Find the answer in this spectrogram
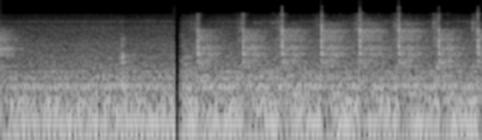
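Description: Kitchen knife chopping vegetables on a wooden cutting board in fast, even strokes, about nine a second. The strokes break off for nearly the first second and then resume, over a steady low hum.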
